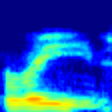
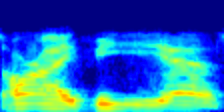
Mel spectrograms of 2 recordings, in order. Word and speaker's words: Rives: The guy that did it, his name's Chip Reeves. I think I haven't pronounced the last name right. It's Rives.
